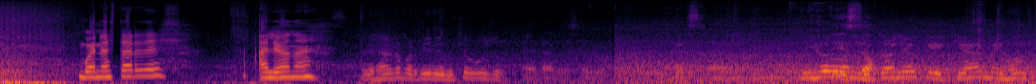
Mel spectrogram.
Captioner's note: in Spanish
